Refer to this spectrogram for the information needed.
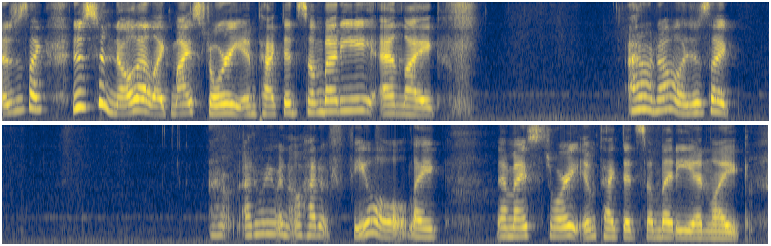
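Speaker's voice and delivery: emotional, choked up, on the verge of crying. Talking about how a shared story impacted someone, near tears. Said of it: "I'm about to start crying again".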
